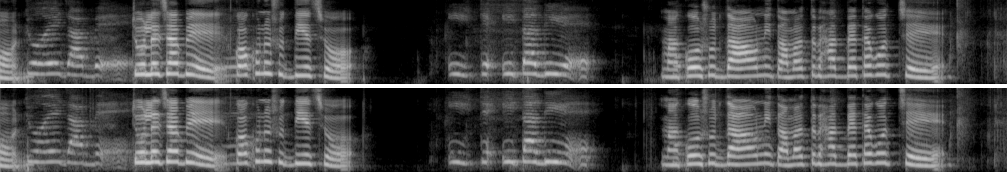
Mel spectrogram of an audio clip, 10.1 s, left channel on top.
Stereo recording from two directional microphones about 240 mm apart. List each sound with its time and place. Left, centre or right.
0.0 s child singing: centre
1.3 s a woman's voice: left
5.0 s a woman's voice: centre
6.6 s a woman's voice: centre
